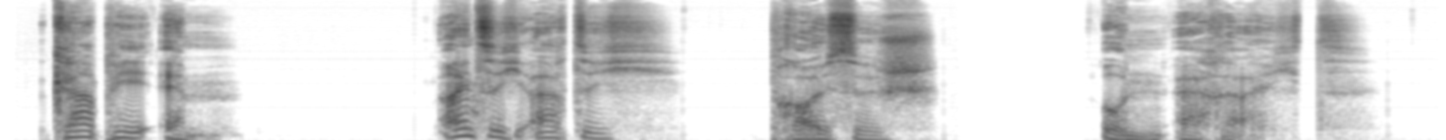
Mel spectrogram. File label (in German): Werbung; Koenigliche Porzellan Manu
